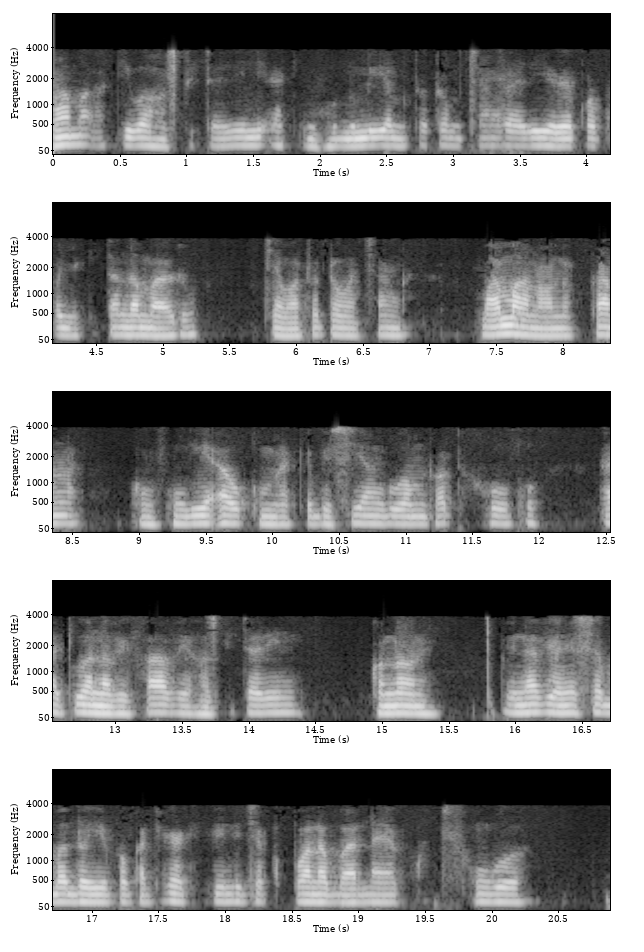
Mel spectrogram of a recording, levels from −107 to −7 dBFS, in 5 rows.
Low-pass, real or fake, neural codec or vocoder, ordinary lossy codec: 7.2 kHz; fake; codec, 16 kHz, 2 kbps, X-Codec, WavLM features, trained on Multilingual LibriSpeech; AAC, 16 kbps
